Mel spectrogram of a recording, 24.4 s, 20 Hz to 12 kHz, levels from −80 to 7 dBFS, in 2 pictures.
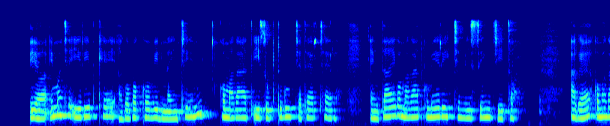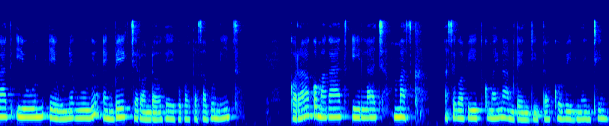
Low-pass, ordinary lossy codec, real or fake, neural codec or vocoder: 7.2 kHz; none; real; none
